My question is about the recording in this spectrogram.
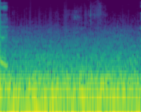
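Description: Steady road and engine noise of a car driving along, heard from inside the cabin: a continuous low rumble with a fainter hiss above it.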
